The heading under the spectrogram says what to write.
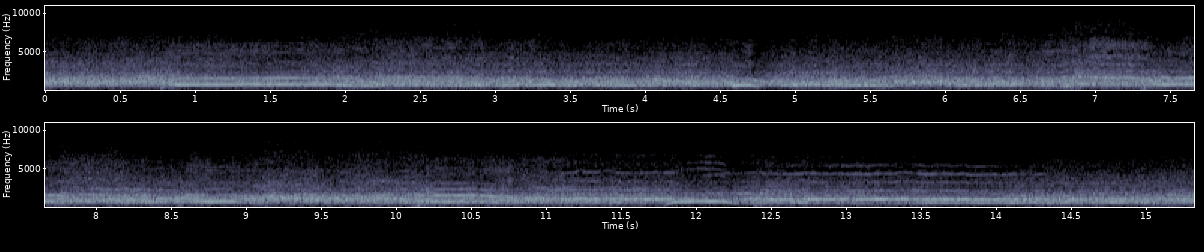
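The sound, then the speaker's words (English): A large audience shouts and cheers together in a dense, sustained roar of overlapping voices, with whoops rising out of the din throughout, loud and never dropping away. “Come on, somebody, keep shouting. Keep shouting.”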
